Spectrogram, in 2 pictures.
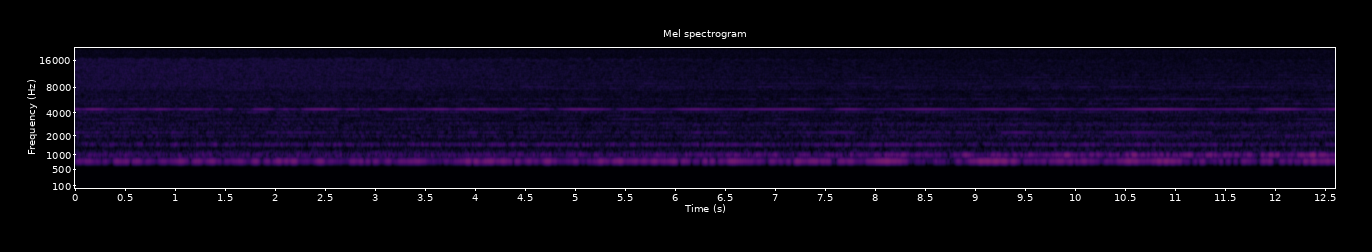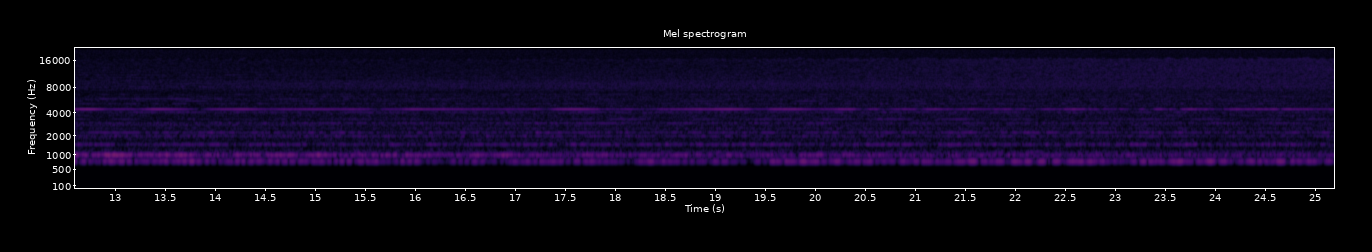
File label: submenu loop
